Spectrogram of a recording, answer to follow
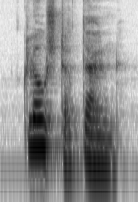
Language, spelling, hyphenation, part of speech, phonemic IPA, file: Dutch, kloostertuin, kloos‧ter‧tuin, noun, /ˈkloːs.tərˌtœy̯n/, Nl-kloostertuin.ogg
- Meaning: a convent garden, a monastery garden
